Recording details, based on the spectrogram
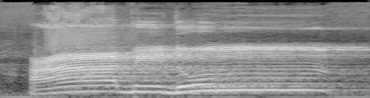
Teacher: تنوین کے بعد میم آیا ہے تو ادغام ہوگا، ادغام، ادغام غنے کے ساتھ ہوگا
